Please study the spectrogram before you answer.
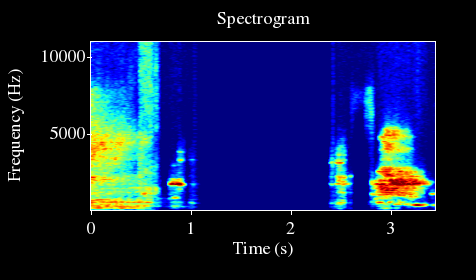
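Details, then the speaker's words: Harsh, gurgling snore-like bursts of air with silent gaps, a short clip played in a chest trauma lecture: traumatopnea, a sucking chest wound, an ominous sign of open pneumothorax from chest trauma. "Eso es una traumatopnea, tal cual como si estuviese allí roncando por los pulmones, ¿ok? Eso no se les puede olvidar, eso es un evidente signo ominoso de un traumatismo de tórax con un neumotórax abierto."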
